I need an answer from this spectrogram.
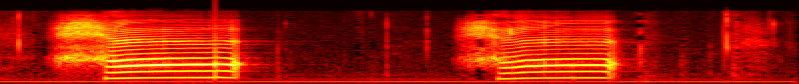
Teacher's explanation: La lettre ha sort du milieu de la gorge.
